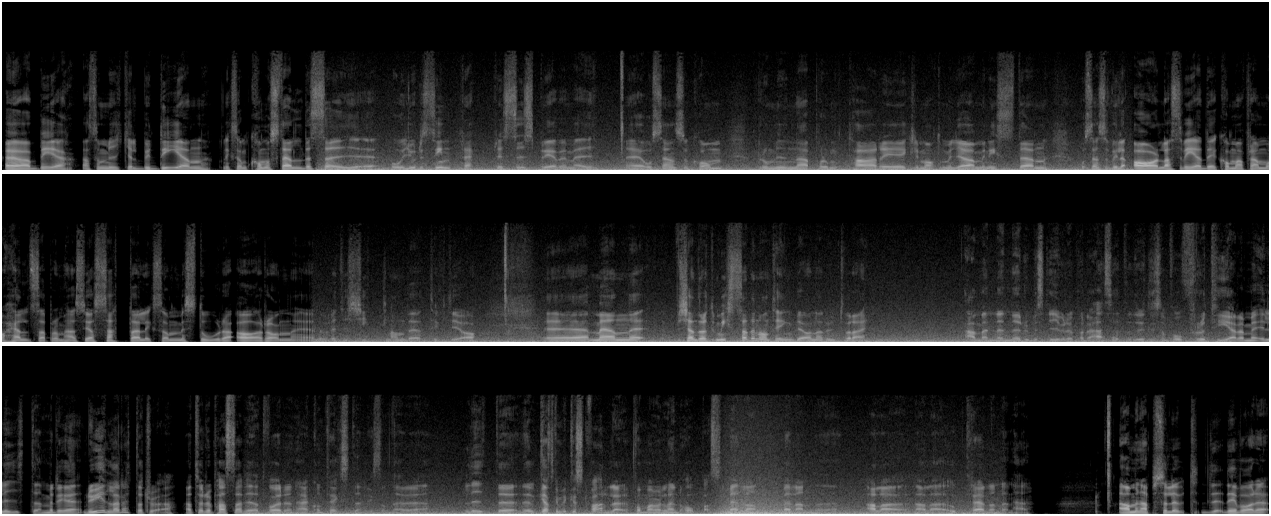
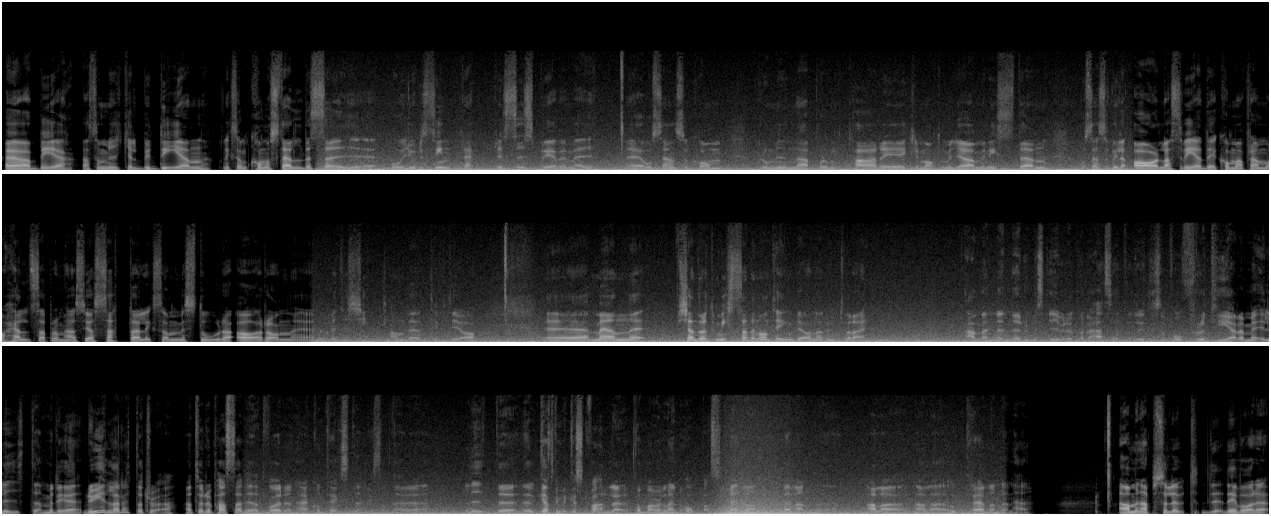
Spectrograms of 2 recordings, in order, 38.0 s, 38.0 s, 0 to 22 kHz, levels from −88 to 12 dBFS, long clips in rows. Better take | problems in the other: first | wind noise on the microphone; heavy; from 3 to 11 s, from 16 to 25 s and from 28 to 35 s; 8 dB below the speech; occasional gusts in the first

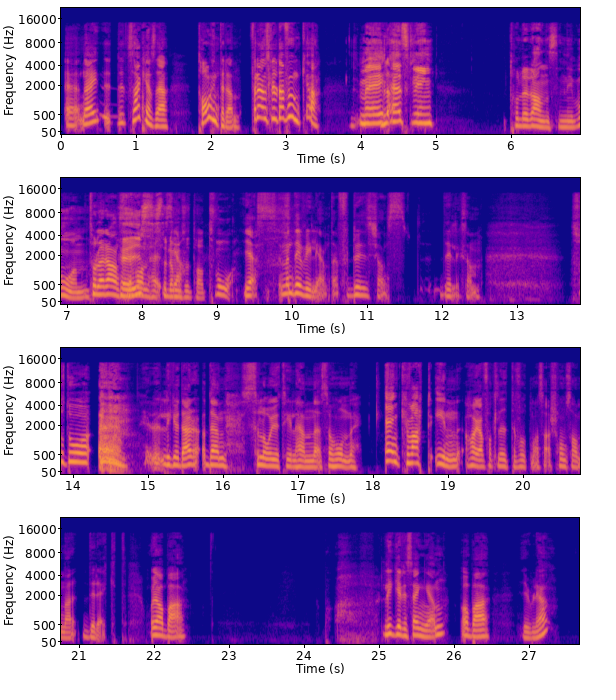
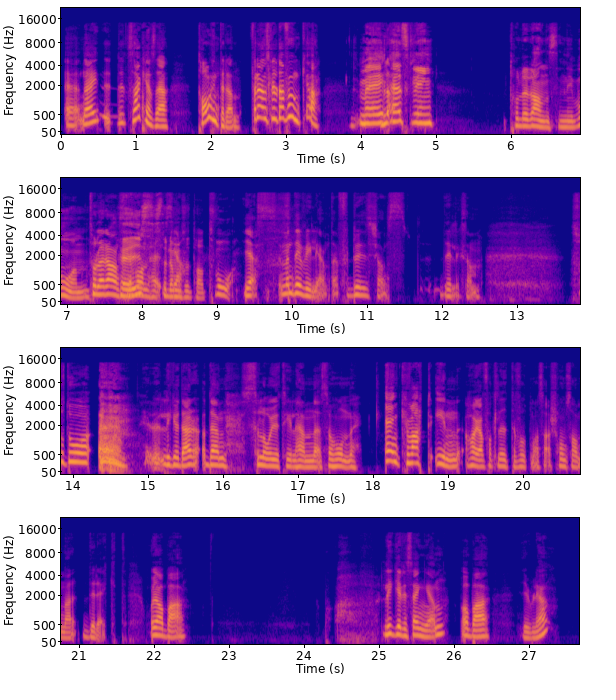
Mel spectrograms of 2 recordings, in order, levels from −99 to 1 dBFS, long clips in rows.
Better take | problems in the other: first | muffled; slightly; fading above 3 kHz

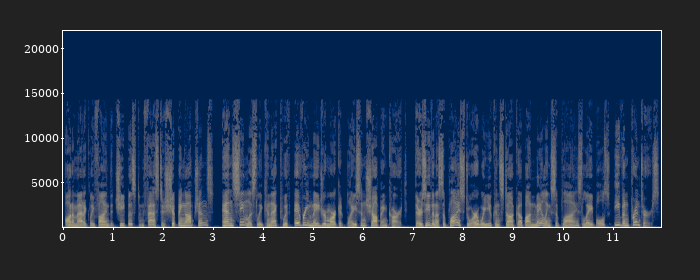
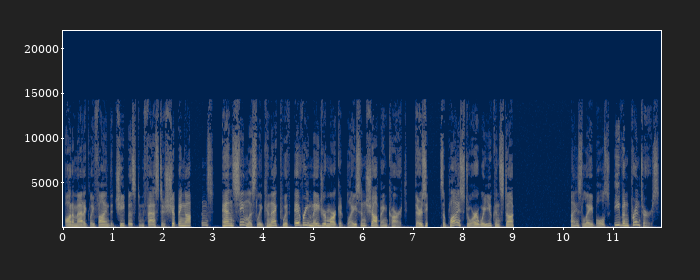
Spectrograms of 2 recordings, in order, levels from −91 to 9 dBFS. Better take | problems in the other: first | audio cutting out; at 2.5 s, at 7.5 s and at 9 s for 1 s

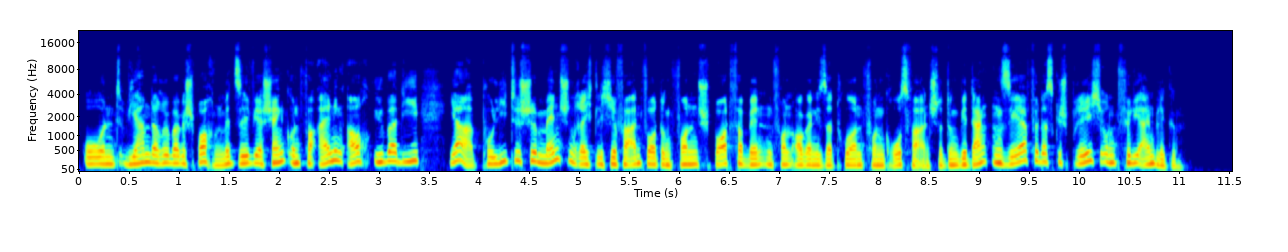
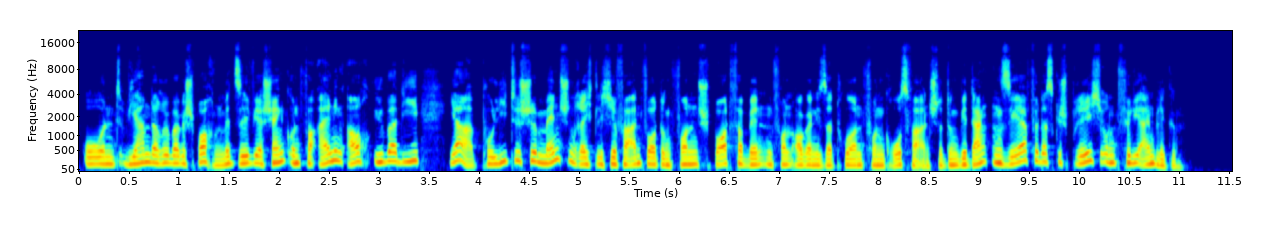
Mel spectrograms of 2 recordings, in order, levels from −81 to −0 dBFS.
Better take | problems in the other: neither | none

